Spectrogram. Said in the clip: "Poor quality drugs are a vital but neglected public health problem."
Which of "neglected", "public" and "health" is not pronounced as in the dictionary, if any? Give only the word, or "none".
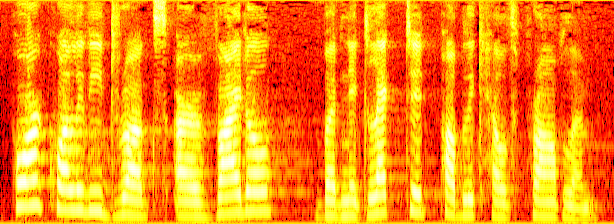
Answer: none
